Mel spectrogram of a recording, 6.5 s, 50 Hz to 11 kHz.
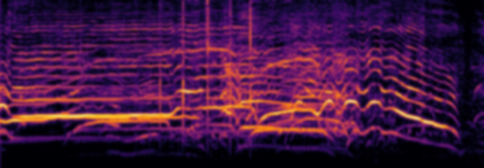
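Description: A dense, loud crowd of onlookers around the Paris 2024 Olympic cauldron shouts and cheers continuously, with high voices and wavering calls rising over the hubbub before it drops away at the end.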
